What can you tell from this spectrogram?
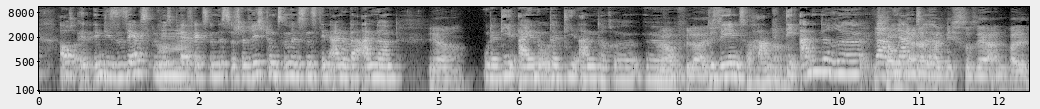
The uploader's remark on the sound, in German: Leider hat die Folge ein kleines Soundproblem. Ein Mikrofon verkehrt herum gestellt hatte, daher hat es nicht den gewohnten exzellenten Sound.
